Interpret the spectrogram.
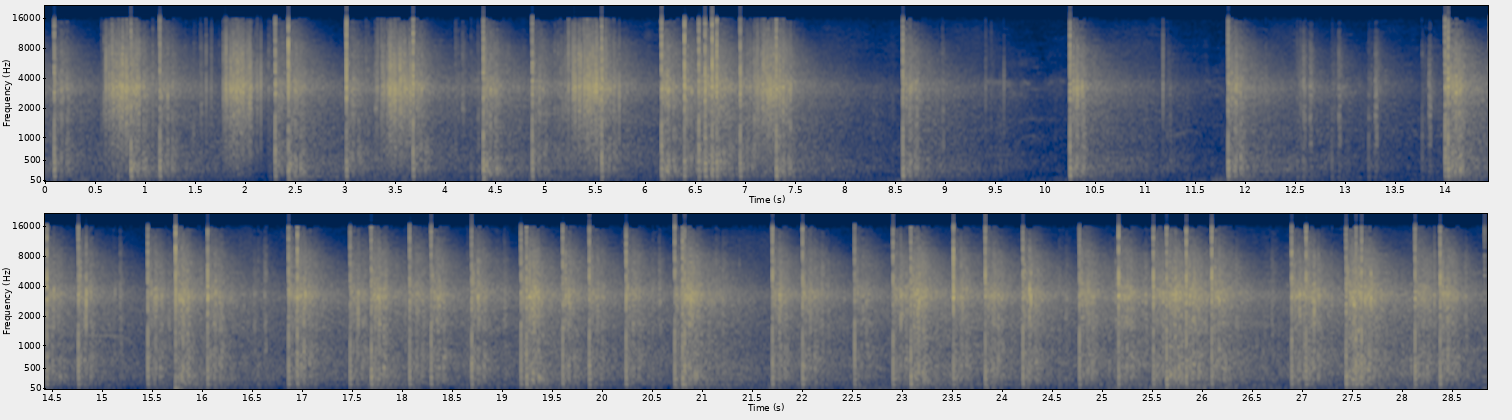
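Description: Fireworks display: aerial shells bursting overhead in a rapid series of bangs. About a third of the way through the bursts thin out for a few seconds, then come back denser and almost continuous.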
